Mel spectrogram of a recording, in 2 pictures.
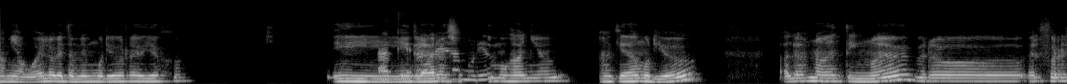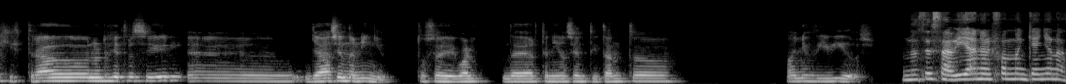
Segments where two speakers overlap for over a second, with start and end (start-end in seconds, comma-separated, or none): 3.8-5.0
